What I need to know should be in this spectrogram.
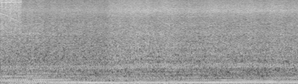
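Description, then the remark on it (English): A truck or SUV engine rumbles steadily with a deep, loud drone, holding constant throughout without any voices, as the vehicle comes inbound off a country road at night with its headlights on. “We've got a vehicle. Looks like a truck or SUV inbound off the country road.”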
